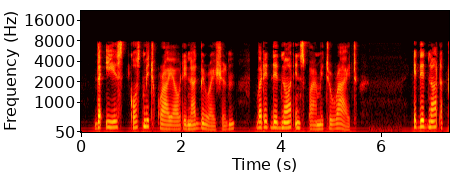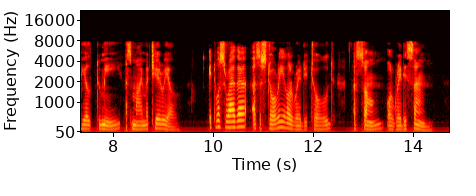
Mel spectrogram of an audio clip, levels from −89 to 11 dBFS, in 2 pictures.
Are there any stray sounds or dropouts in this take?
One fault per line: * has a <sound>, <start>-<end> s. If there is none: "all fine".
all fine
